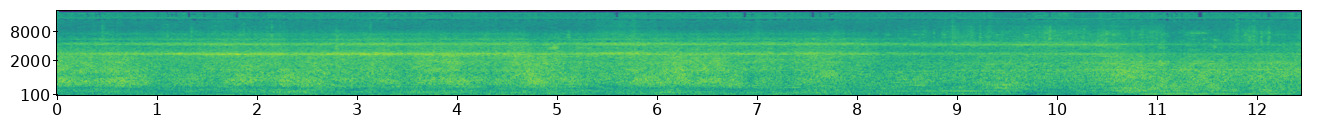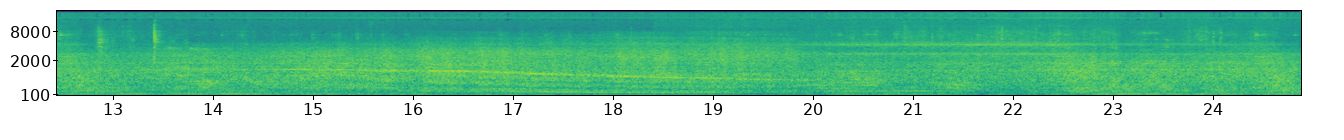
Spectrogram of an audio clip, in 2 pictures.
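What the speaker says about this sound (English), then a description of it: "Lockheed Martin came in with Alenia to build this aircraft. It has the same engines that the Hercules has" Turboprop engines of an Alenia/Lockheed Martin transport aircraft, the same engines as the Hercules, drone steadily at an airshow, a loud continuous roar with a slowly shifting tone as the plane passes.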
